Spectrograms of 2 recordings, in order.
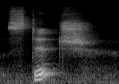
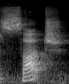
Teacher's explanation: So if I'm saying stitch and such, stitch is higher, such is lower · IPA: /ʌ/ /ə/ and /ɪ/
